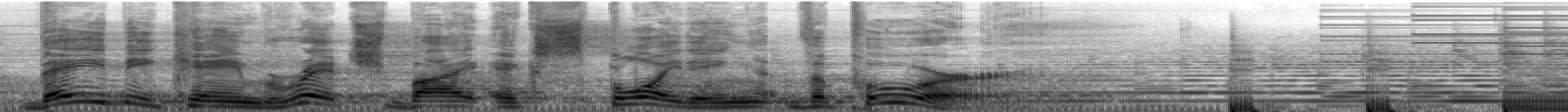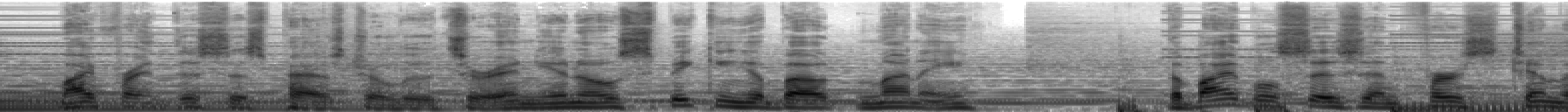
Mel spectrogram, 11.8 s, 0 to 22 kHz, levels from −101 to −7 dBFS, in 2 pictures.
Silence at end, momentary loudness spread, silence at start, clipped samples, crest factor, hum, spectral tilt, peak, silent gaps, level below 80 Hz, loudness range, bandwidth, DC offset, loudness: 0 s; 15 LU; 0 s; under 0.1%; 16 dB; none; -4.5 dB/octave; -2 dBFS; none; -34 dBFS; 6 LU; over 20 kHz; under 0.1%; -18 LUFS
